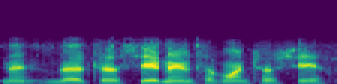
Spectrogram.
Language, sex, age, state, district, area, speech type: Kashmiri, male, 45-60, Jammu and Kashmir, Baramulla, rural, conversation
